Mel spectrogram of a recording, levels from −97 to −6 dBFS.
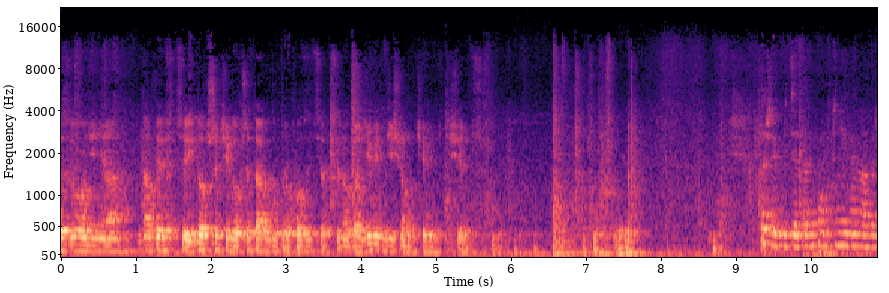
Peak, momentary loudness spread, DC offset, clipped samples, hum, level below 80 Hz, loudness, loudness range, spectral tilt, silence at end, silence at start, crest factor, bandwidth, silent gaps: -2 dBFS; 18 LU; under 0.1%; under 0.1%; none; -38 dBFS; -22 LUFS; 10 LU; -8 dB/octave; 0 s; 0 s; 20 dB; 13 kHz; none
